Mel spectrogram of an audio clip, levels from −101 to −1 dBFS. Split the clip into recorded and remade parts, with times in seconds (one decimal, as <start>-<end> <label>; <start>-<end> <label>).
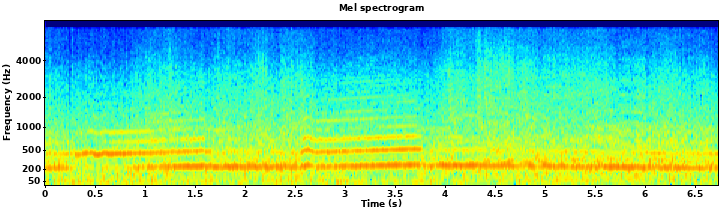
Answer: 0.0-3.9 recorded; 3.9-6.0 remade; 6.0-6.7 recorded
